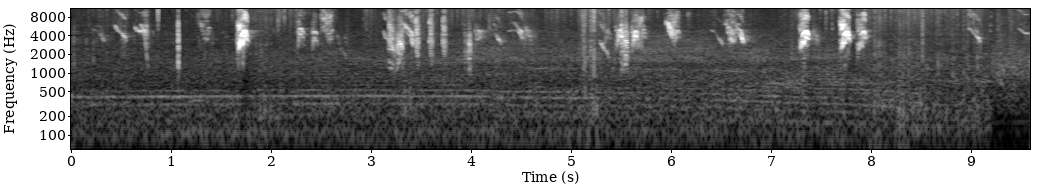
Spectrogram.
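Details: Several sparrows, 10 June 2018: many short sharp chirps and tweets scattered throughout, some overlapping, in irregular clusters, with a faint low steady hum underneath.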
